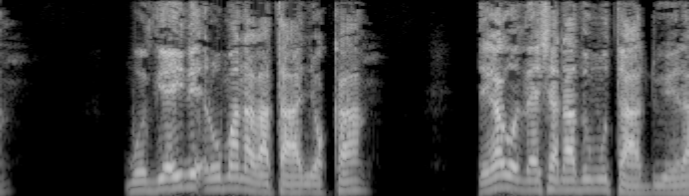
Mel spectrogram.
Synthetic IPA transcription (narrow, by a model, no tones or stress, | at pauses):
moðiaineɾomanaɣataːɲɔka | eɣaɣoðɛɕanaðumutaːdueɾa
